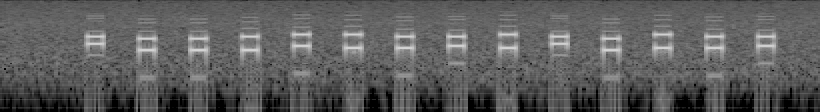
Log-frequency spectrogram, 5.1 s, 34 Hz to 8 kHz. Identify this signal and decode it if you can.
DTMF, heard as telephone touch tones, dialled by machine, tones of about 100 ms. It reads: 01129658601658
